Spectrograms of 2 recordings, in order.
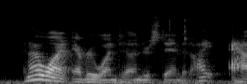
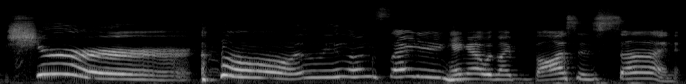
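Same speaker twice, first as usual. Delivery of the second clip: much higher, slow sarcastic gush; sassy Gwen; 3 dB louder, much slower than usual. Retold or imitated. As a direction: drip sarcasm like a sassy heroine. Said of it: "sass Emma Stone would give".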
